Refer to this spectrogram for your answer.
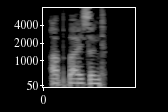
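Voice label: "abbeißend", German; adjectives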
